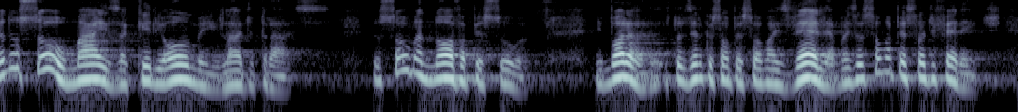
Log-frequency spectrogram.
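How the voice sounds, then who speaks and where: A man with a high pitch speaks with lively intonation and big swings in loudness. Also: moderate pace. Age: 50s. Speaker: pastor. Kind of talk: sermon.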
